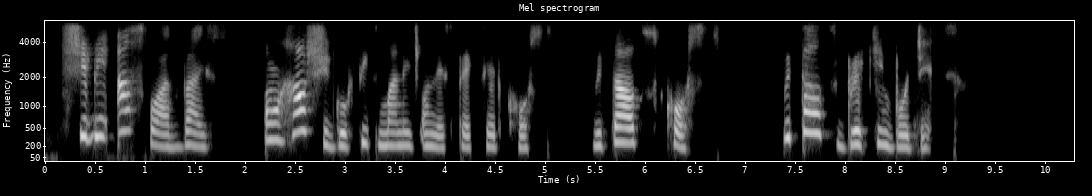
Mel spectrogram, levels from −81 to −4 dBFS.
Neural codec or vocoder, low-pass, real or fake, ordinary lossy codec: autoencoder, 48 kHz, 32 numbers a frame, DAC-VAE, trained on Japanese speech; 5.4 kHz; fake; none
